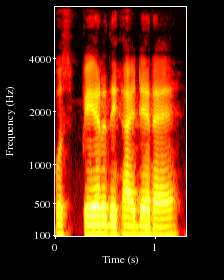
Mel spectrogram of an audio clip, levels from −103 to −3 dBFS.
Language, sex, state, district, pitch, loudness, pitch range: Hindi, male, Assam, Kamrup Metropolitan, 110 Hz, -17 LUFS, 105-115 Hz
